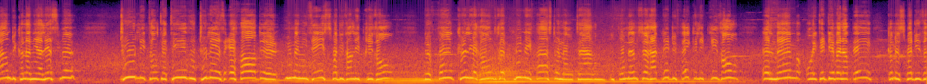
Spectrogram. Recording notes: Contributor: Prison Radio CKUT. Audio from a demonstration that took place on Sunday October 21 in Montreal against the International Corrections and Prisons Association conference. This conference was hosted by Correctional Services Canada and has been happening all week at the Marriott Hotel on de la Gauchetiere in downtown Montreal.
